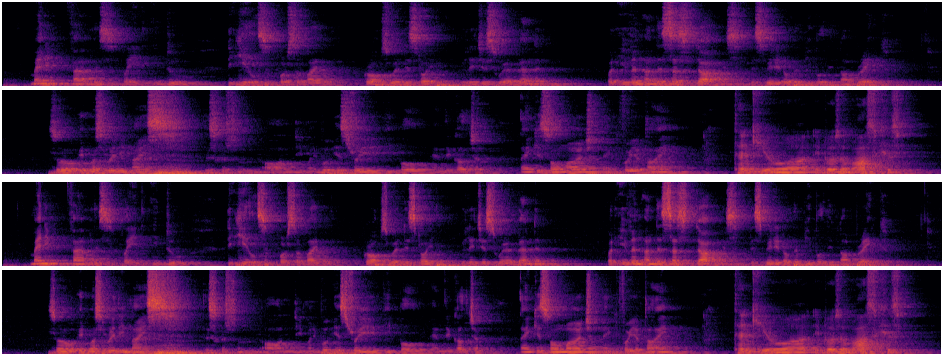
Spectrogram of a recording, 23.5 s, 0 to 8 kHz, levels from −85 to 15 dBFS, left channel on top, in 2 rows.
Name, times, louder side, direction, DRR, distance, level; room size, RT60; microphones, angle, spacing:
voice 1, 0.3-2.3 2.8-4.1 4.5-5.4 5.7-6.8 7.6-10.9 12.3-17.7 18.2-20.1, right 2 dB, 80° right, 3 dB, 0.8 m, -31 dB
voice 2, 20.9-23.0, equal, 5° right, 2 dB, 0.4 m, -28 dB
8.0 x 4.8 x 3.6 m, 1.4 s
head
